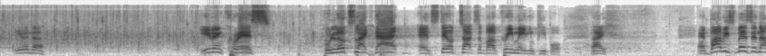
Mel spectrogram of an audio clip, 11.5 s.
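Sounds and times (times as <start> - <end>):
audience applause: 0.0 - 5.8
speech: 0.2 - 0.8, 3.0 - 4.1, 4.8 - 9.4, 10.4 - 11.4.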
